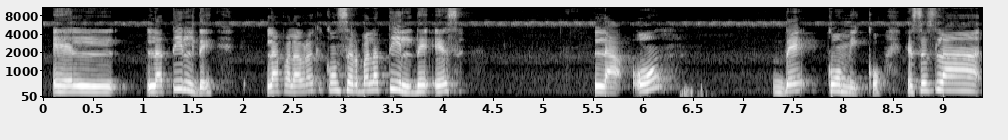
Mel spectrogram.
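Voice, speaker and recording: A Honduran woman teacher giving a recorded grammar lesson, patient, often repeating and restarting phrases as she explains. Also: fairly high pitch. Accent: Honduran Spanish.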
